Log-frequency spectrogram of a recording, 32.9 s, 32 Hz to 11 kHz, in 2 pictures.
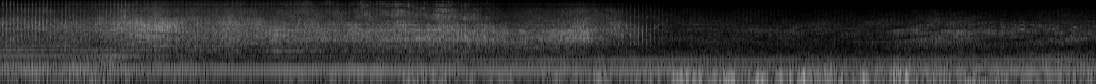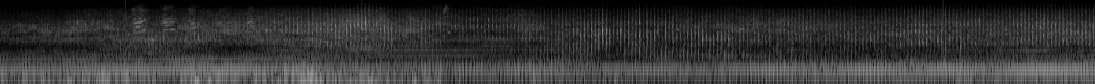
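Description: Robinson R22 Beta helicopter's engine and rotor running with a steady drone as it flies low past. The sound grows thinner as it moves away through the middle, then fuller again near the end as it comes back to hover.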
